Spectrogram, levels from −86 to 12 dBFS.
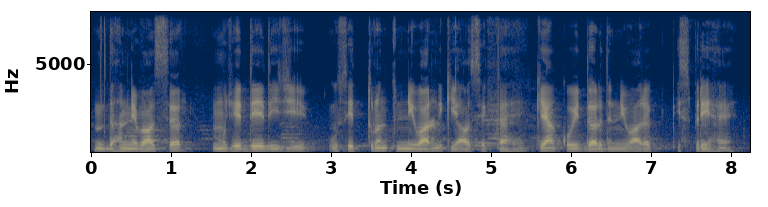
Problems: none marked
